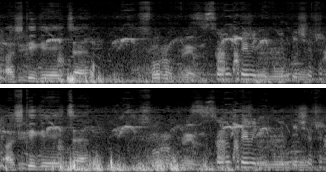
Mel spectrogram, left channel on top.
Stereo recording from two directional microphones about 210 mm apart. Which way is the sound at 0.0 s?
45° right (ahead or behind).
